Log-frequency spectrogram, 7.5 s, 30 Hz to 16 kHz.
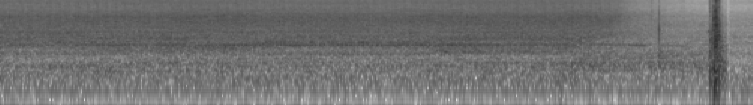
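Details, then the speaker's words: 1970 Ford Mustang Mach 1 with original 351 Cleveland 2-barrel V8 and FMX automatic, started on a cold day: quiet, even, very smooth idle rumble with no misses, ticks or knocks, only a clack near the end; normal idle. "I'm going to give them the signal to fire her up. Very smooth running"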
